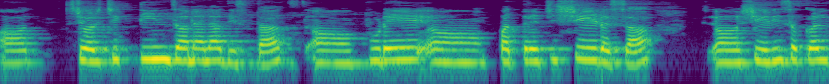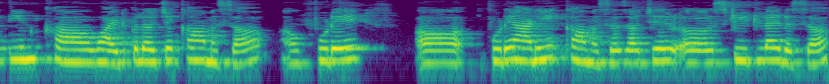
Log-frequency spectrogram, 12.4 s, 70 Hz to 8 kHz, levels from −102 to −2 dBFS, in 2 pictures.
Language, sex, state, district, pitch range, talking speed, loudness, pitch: Konkani, female, Goa, North and South Goa, 235-265 Hz, 135 wpm, -16 LUFS, 255 Hz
